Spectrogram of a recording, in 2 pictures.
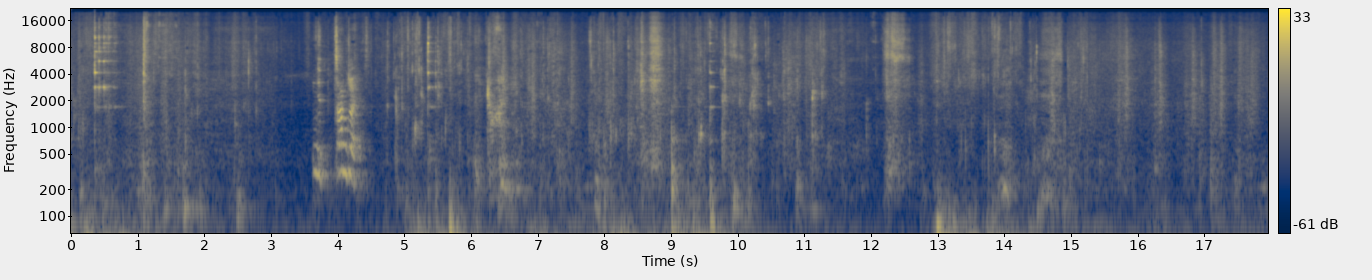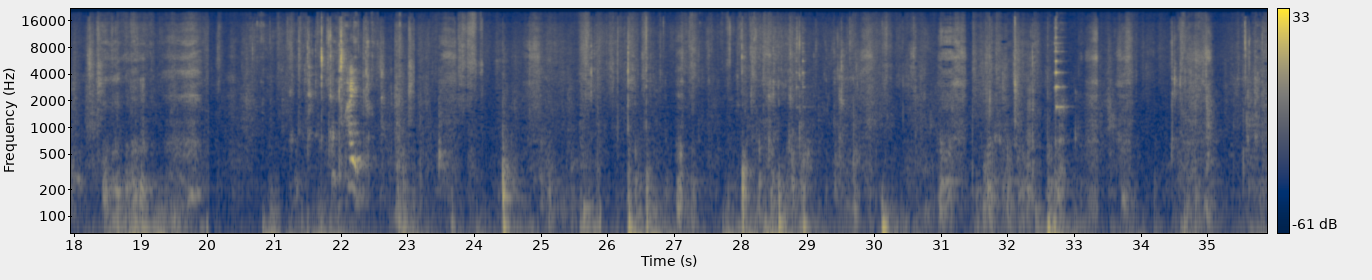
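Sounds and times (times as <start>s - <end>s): bowl clicking and knocking: 0.0s - 3.0s, 4.7s - 10.6s, 32.6s - 33.3s
puppy chewing meat: 0.0s - 3.6s, 4.4s - 15.8s, 16.5s - 35.9s.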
